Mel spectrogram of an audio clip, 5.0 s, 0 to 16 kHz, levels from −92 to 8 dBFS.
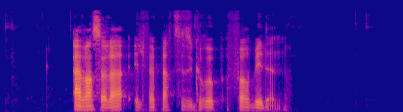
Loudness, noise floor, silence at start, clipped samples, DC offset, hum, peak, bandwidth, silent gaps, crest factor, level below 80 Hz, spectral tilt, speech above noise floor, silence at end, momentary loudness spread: -27 LUFS; -88 dBFS; 0.9 s; under 0.1%; under 0.1%; none; 0 dBFS; 11.5 kHz; none; 30 dB; -62 dBFS; -3 dB/octave; 61 dB; 1.65 s; 15 LU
